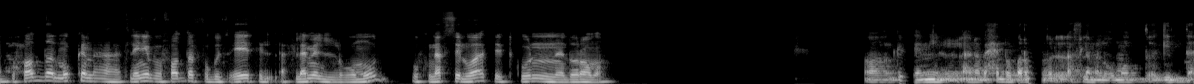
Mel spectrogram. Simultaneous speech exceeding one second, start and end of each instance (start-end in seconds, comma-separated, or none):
none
